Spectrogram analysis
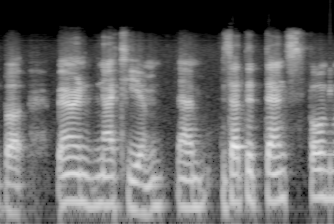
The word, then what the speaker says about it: Bharatanatyam: And correct me if I'm pronouncing it wrong, but Bharatanatyam, is that the dance form you learned? Bharatanatyam.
